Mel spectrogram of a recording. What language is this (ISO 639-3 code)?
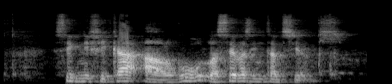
cat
